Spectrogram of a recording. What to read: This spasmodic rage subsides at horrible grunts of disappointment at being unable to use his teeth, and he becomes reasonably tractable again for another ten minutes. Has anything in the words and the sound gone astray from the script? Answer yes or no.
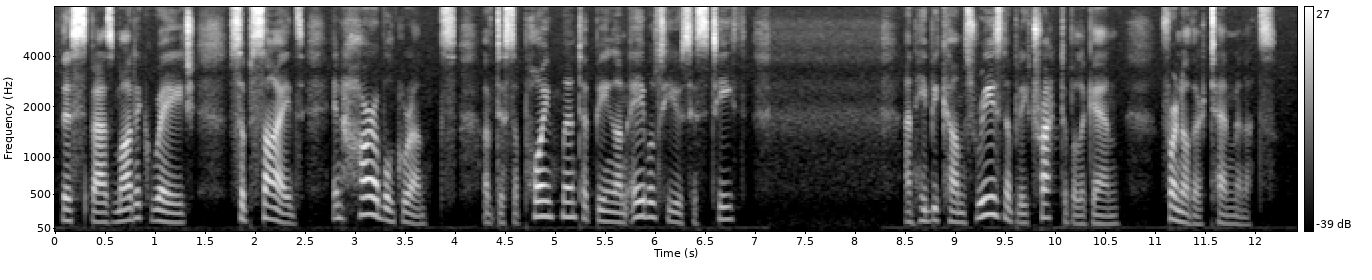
yes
